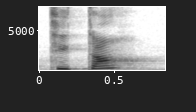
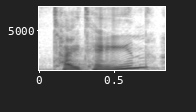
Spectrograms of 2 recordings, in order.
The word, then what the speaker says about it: Titane: It is a little movie called Titan, or if you want to be American and butcher it, it's Titane, directed by Julia Decano, who made the 2016 film Raw, if you are familiar.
